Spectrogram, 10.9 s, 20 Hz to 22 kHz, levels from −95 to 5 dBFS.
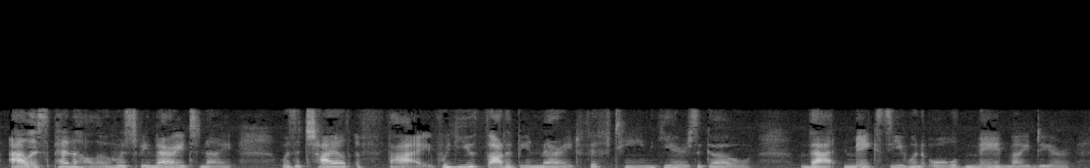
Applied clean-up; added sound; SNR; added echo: none; none; none; none.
